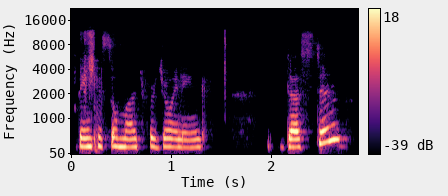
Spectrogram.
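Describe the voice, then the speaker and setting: Mellow-voiced woman hosting a video call. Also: a little high, sing-song, a little slow, poor audio. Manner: polite, apologetic about names. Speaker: webinar host.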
